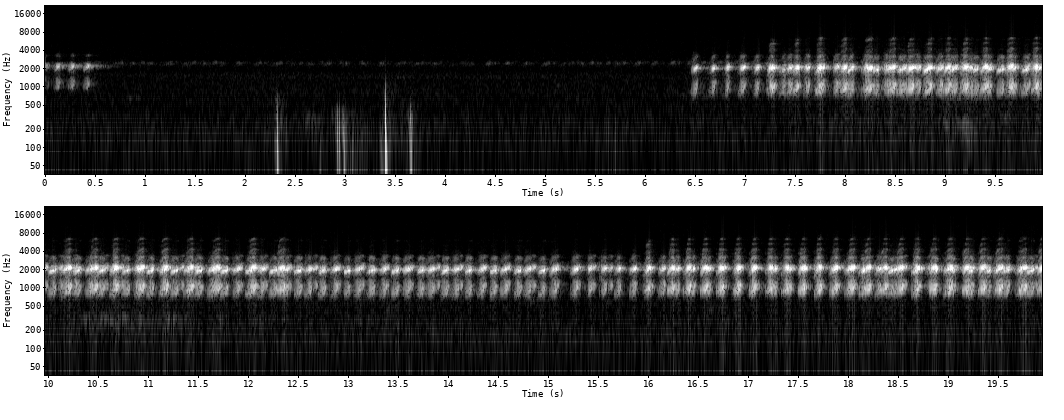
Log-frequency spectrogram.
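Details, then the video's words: Tree frogs at a forest pond by night in mid-April, north-east Italy; after six seconds of near silence with a single thin tone and a few clicks, a loud chorus of rapid pulsed croaks bursts in and continues steadily. "relaxing forest pond by night with singing tree frogs"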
